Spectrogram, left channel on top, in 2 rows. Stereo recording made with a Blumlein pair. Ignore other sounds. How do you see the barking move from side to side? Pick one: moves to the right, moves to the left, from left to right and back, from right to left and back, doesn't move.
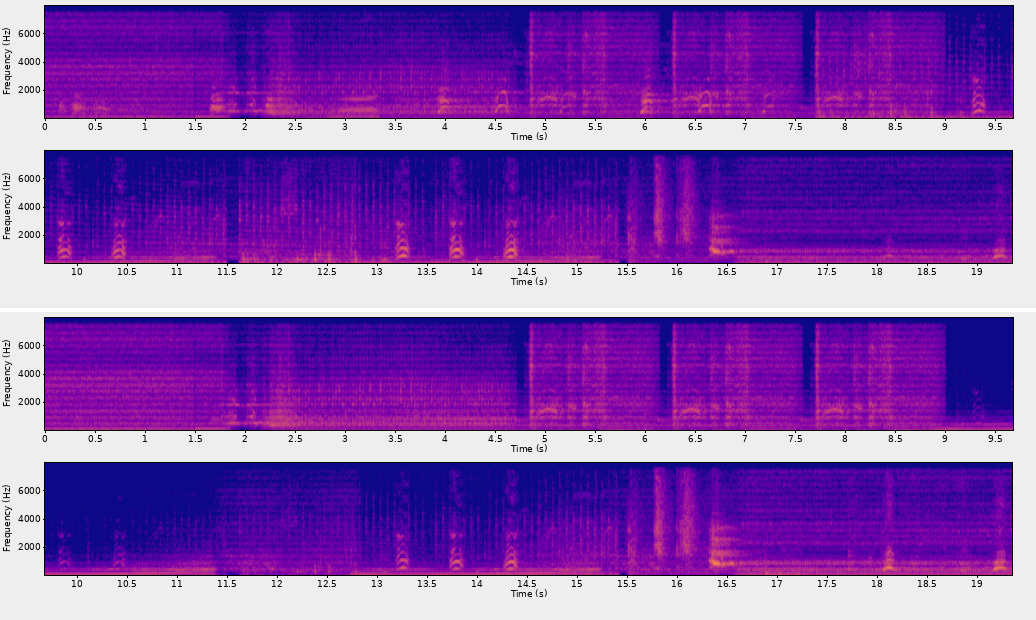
moves to the right.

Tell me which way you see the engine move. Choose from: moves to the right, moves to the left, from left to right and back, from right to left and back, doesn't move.
doesn't move.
